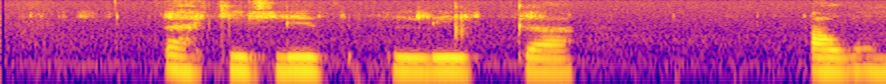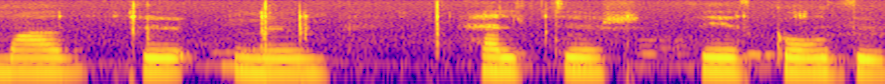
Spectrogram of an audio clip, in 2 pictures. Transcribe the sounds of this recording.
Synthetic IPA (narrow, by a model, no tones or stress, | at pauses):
ɛhcɪl̥iːðliːka | awmaːð | ʏmʏm | hɛlt̪ʏɾ̥θɪðkoːwðʏ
